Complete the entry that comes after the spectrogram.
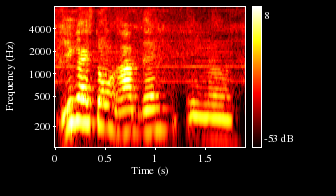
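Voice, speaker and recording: A man with a fairly high voice tells stories in a barbershop chat. He talks with animation and repeats words when he gets excited. Faint shop noise runs under his voice. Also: normal speed, poor audio. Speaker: barbershop podcast guest. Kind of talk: casual chat.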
